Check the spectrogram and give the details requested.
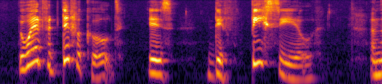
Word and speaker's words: difícil: The word for difficult is difícil, and the strong part of the word is fi.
